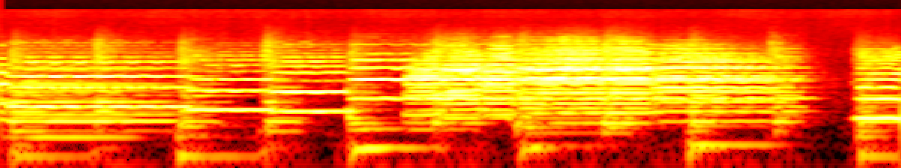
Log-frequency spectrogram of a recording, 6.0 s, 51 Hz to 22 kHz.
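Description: Swing-era dance band playing an instrumental fox trot passage from a 1941 Bluebird 78 rpm shellac record, brass to the fore over a steady beat. The band breaks off for a split second about five and a half seconds in, then comes straight back in.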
